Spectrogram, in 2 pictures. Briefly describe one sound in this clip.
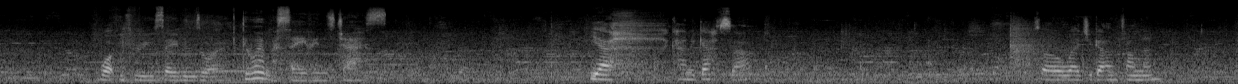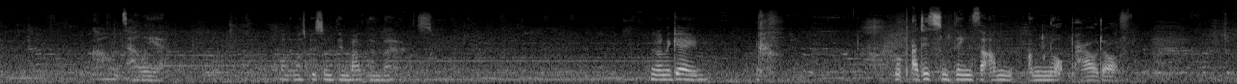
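A second teenage girl answers quietly at close range.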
